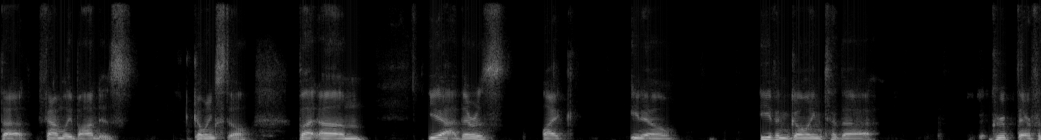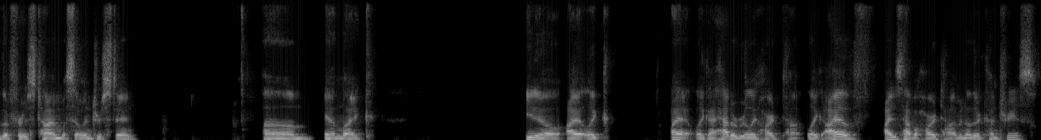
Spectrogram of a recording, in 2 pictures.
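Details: Adult man who stutters, openly and without hiding it: stuttering.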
